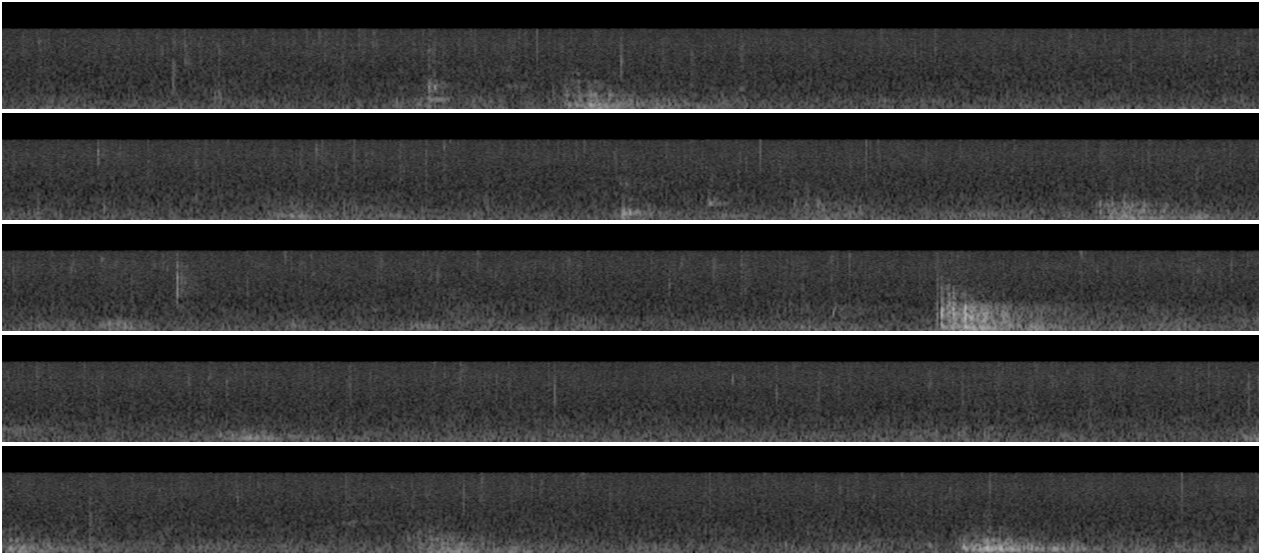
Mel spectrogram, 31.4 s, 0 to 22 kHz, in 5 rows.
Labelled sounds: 26.8	27.1	humpback whale, 1.0 to 1.3 kHz

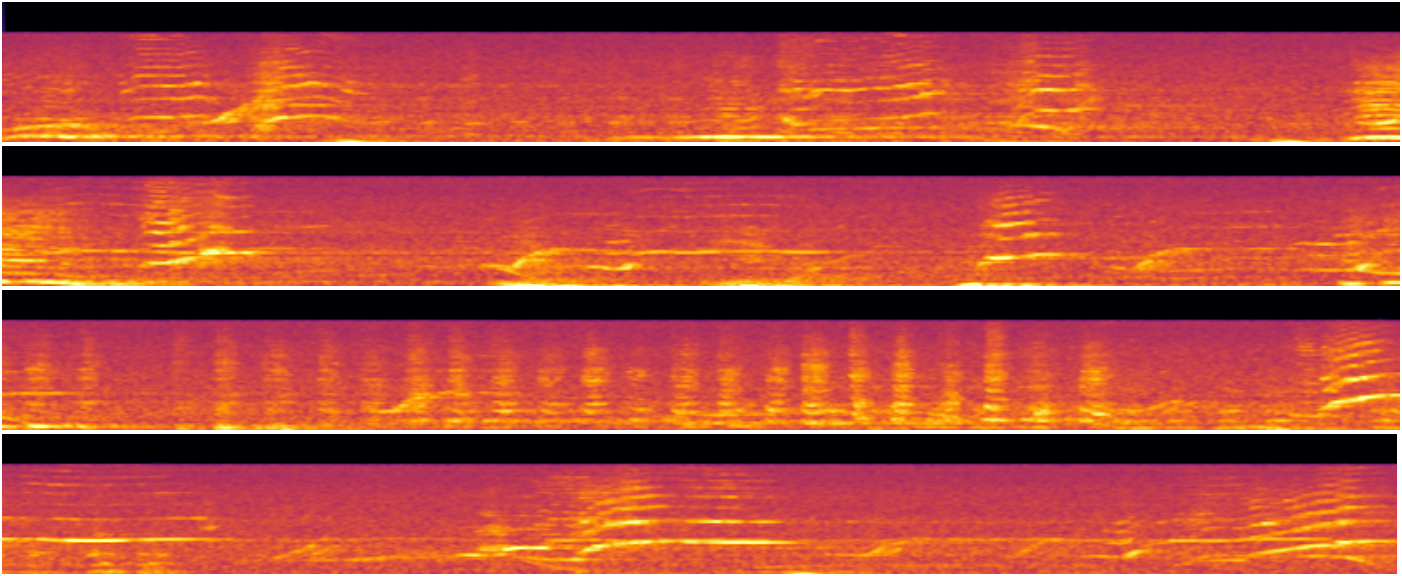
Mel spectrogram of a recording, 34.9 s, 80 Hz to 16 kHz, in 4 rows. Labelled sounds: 0.2	2.2	humpback whale, 0.80 to 7.3 kHz
4.8	6.9	humpback whale, 0.80 to 7.1 kHz
8.5	10.6	humpback whale, 0.80 to 6.9 kHz
12.0	13.7	humpback whale, 0.80 to 5.9 kHz
14.8	17.9	humpback whale, 0.80 to 4.9 kHz
18.2	18.6	humpback whale, 1.5 to 2.1 kHz
20.0	20.3	humpback whale, 0.80 to 1.2 kHz
25.5	27.5	humpback whale, 0.80 to 7.8 kHz
29.2	31.1	humpback whale, 0.80 to 7.3 kHz
33.4	34.9	humpback whale, 0.80 to 4.9 kHz

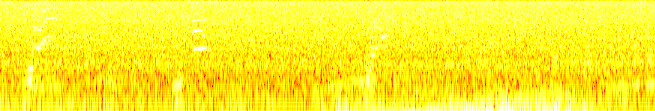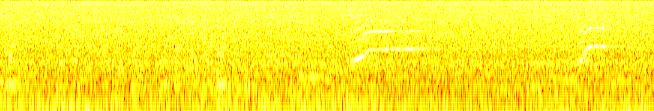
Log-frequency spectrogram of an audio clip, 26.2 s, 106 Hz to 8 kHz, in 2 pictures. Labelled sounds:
0.7	1.1	humpback whale, 1.2 to 2.0 kHz
3.8	4.1	humpback whale, 1.1 to 3.7 kHz
20.1	20.9	humpback whale, 0.80 to 2.4 kHz
21.2	21.5	humpback whale, 1.2 to 2.5 kHz
24.7	25.3	humpback whale, 0.80 to 2.8 kHz

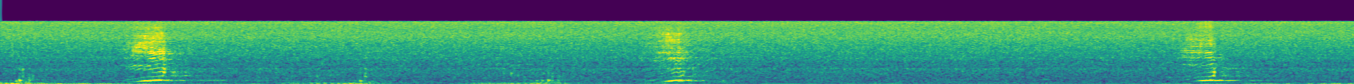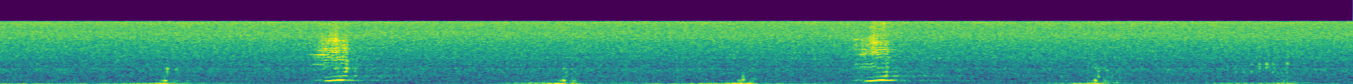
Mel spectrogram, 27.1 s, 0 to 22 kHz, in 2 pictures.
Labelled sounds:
1.2	1.8	humpback whale, 0.80 to 1.9 kHz
11.8	12.2	humpback whale, 1.6 to 1.9 kHz
16.8	17.0	humpback whale, 2.0 to 2.1 kHz

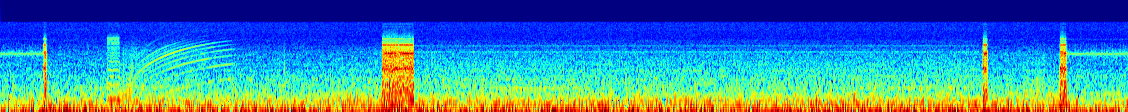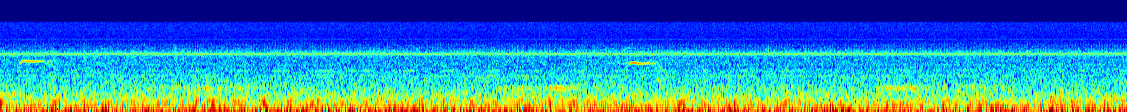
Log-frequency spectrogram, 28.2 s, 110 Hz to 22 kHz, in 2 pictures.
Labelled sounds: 13.9	15.6	killer whale, offshore, 0.68 to 1.4 kHz
20.7	23.4	killer whale, offshore, 0.68 to 1.4 kHz

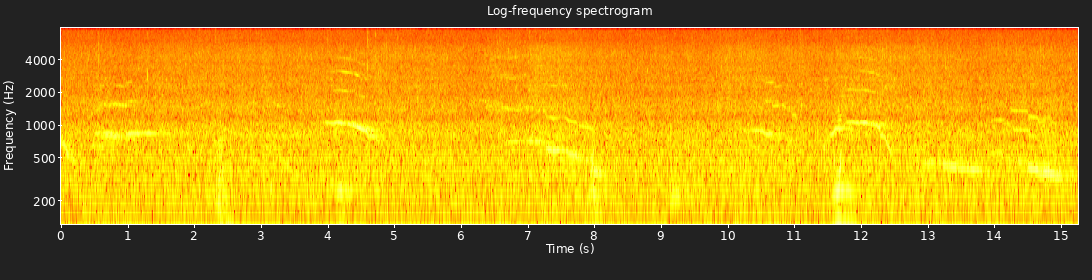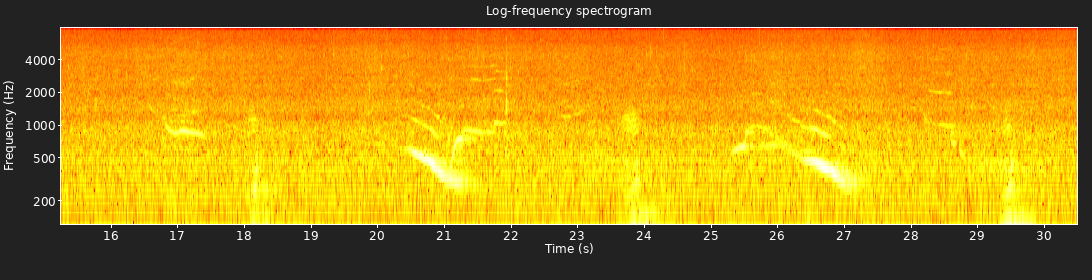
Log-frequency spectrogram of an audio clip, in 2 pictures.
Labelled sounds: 0.6	1.0	humpback whale, 0.78 to 1.7 kHz
3.9	4.8	humpback whale, 0.78 to 4.2 kHz
7.2	7.5	humpback whale, 1.1 to 1.3 kHz
10.4	10.7	humpback whale, 0.78 to 0.94 kHz
11.5	12.4	humpback whale, 0.78 to 3.2 kHz
14.2	14.5	humpback whale, 1.3 to 1.4 kHz
16.8	17.4	humpback whale, 0.78 to 1.1 kHz
20.5	22.0	humpback whale, 0.78 to 2.7 kHz
23.7	23.9	humpback whale, 0.91 to 1.4 kHz
26.1	26.9	humpback whale, 0.78 to 1.4 kHz
28.3	28.7	humpback whale, 0.81 to 2.2 kHz

